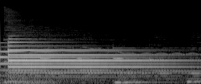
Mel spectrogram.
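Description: Two-note ding-dong doorbell chime: the second, lower note strikes right at the start and rings on, fading slowly.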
